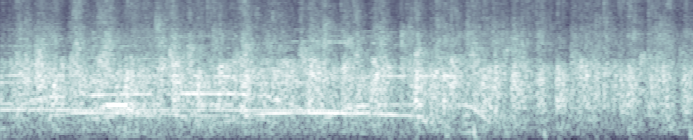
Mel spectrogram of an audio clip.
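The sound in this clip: Audience applause welcomes an improviser, teacher and artist onto the stage at a live show. Dense, steady clapping holds throughout and eases slightly toward the end.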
